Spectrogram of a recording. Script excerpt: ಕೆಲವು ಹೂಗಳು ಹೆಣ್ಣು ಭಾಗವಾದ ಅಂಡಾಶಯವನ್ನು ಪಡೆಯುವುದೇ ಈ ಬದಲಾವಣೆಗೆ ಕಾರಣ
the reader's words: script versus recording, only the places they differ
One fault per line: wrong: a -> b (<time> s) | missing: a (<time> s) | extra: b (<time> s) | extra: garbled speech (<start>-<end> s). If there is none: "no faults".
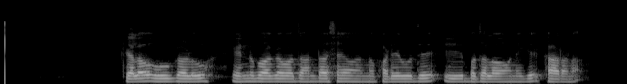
no faults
